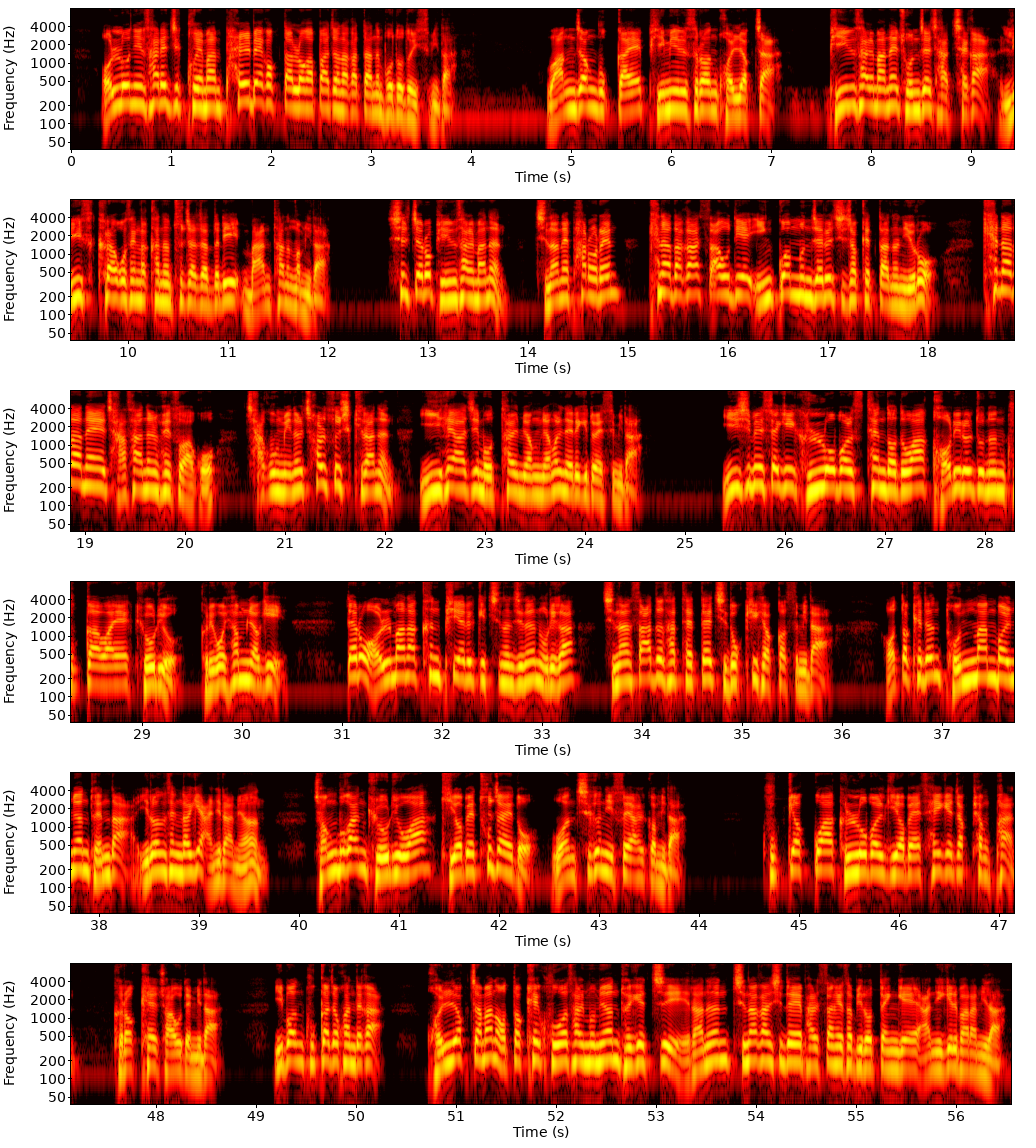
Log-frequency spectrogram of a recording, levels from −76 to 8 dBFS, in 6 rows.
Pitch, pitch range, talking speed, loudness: 175 Hz, 155-195 Hz, 330 characters per minute, -19 LUFS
